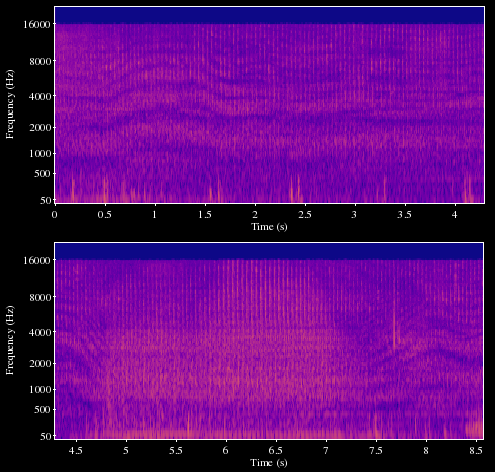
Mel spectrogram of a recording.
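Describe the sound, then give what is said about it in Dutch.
A tractor with a trailer idles with a steady, knocking rumble, its low throb swelling louder midway as it revs and maneuvers slowly while being parked beside a barn on wheels, then settling back down; no one speaks. “parkeert haar eh, trekker met aanhanger.”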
